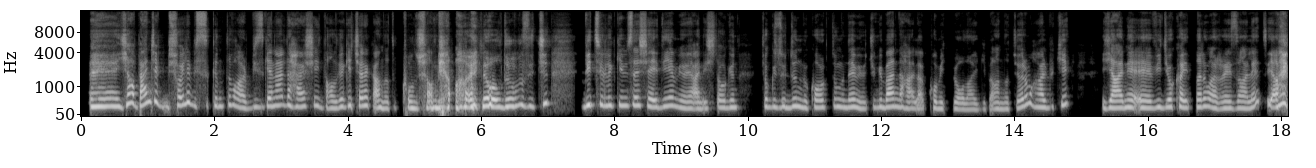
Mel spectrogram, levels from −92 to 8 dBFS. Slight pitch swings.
No: average, 3.8 semitones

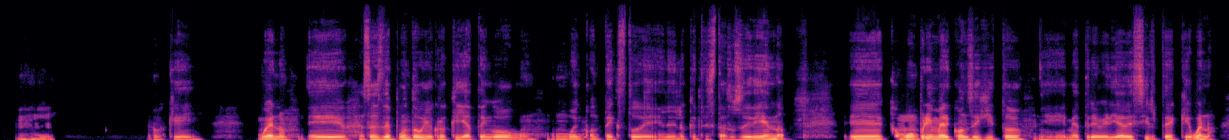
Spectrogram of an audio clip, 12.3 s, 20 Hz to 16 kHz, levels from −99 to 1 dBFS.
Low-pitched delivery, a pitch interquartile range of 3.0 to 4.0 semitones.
Yes: low, 110 Hz; average, 3.4 semitones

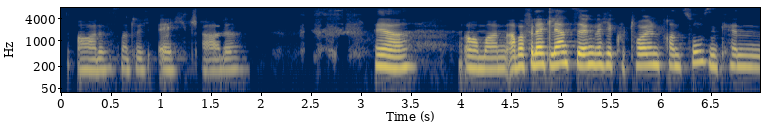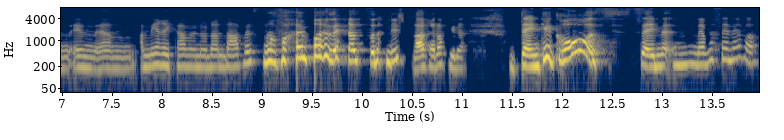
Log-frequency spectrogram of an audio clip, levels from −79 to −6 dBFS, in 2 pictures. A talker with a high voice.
Yes: high, 205 Hz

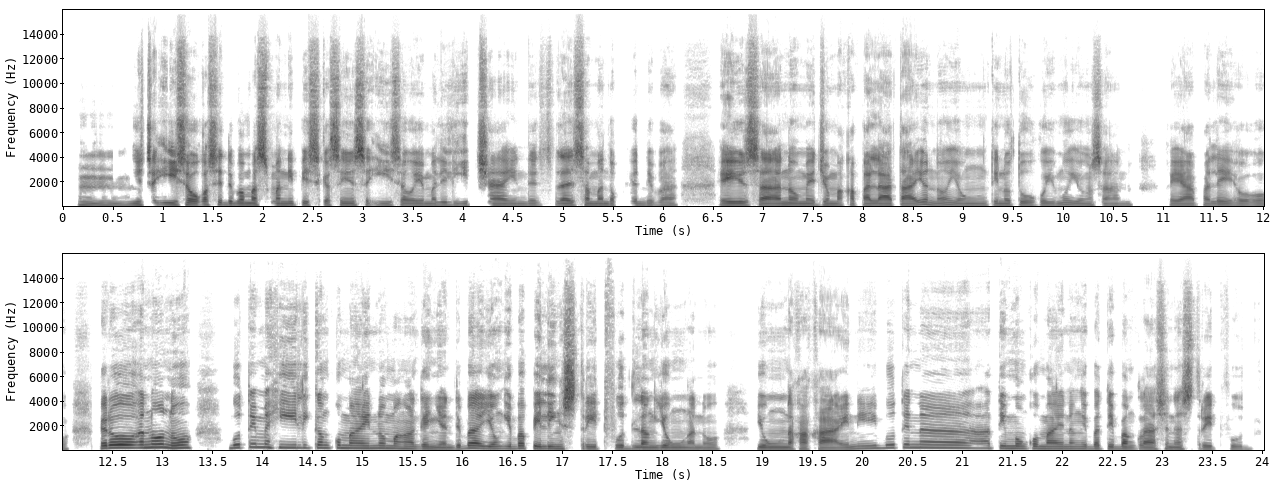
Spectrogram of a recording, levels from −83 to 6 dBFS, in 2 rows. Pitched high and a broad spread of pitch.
No: low, 135 Hz; wide, 6.5 semitones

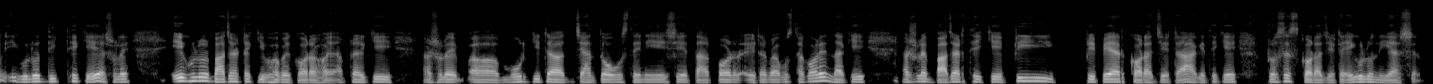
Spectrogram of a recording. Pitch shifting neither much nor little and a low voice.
Yes: average, 3.1 semitones; low, 115 Hz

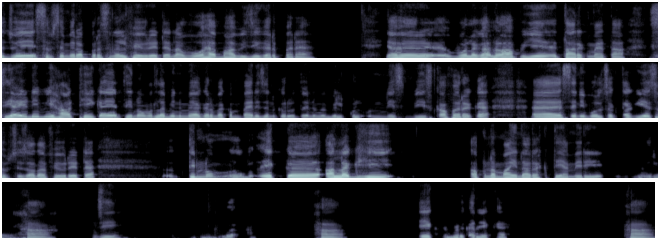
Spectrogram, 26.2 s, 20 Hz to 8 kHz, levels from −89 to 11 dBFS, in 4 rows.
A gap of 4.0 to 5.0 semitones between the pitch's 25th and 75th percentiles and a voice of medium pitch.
Yes: average, 4.3 semitones; medium, 170 Hz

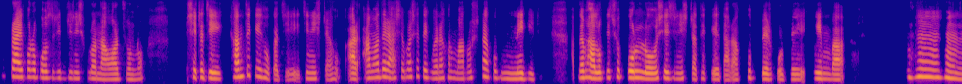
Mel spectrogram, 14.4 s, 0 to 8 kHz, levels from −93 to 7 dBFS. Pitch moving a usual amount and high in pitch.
Yes: average, 3.6 semitones; high, 220 Hz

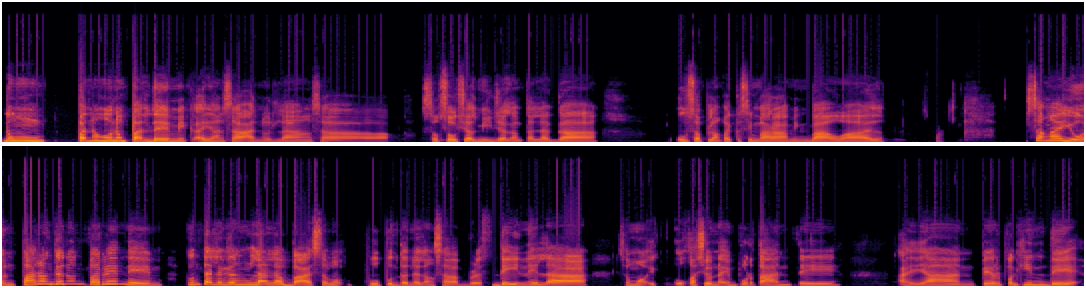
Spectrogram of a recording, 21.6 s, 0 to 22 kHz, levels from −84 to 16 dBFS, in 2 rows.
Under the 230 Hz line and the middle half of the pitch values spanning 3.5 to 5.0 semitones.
Yes: high, 215 Hz; average, 4.6 semitones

